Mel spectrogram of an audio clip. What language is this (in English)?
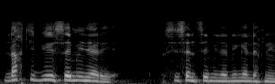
Wolof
